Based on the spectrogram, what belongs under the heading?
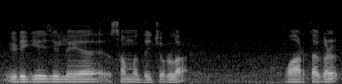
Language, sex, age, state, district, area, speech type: Malayalam, male, 60+, Kerala, Idukki, rural, spontaneous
